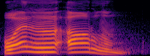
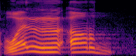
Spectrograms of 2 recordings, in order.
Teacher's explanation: kalau berhenti wal ard itu dnya kedengaran ya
